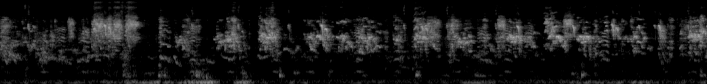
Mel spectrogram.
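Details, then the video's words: Finches feeding together give rapid, overlapping high chirps and harsher squawky notes in bursts, the chatter rarely pausing, over faint low thumps. "Cute Birds Chirping Sounds | Beautiful Finches Eating"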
